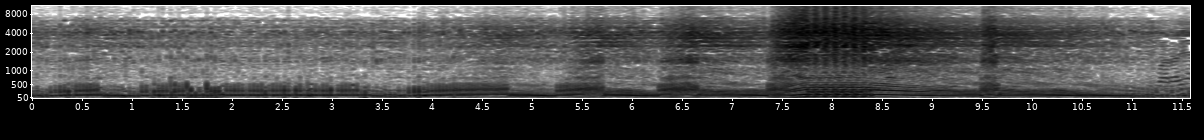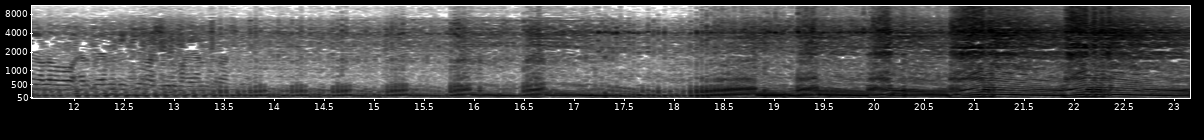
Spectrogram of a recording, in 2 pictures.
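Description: A Yamaha R15 with a Proliner TR1 Long exhaust and its dB killer fitted revs hard and repeatedly, rising and falling engine sweeps with a steady idle between, loud and close, with no talk.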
